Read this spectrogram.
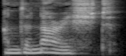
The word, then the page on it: undernourished: British English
